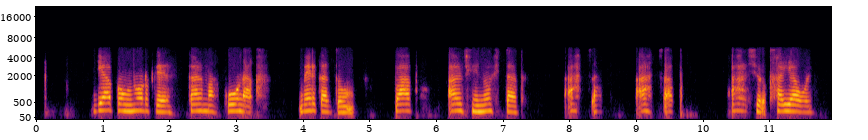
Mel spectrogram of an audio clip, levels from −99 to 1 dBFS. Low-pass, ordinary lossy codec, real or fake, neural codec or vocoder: 5.4 kHz; Opus, 16 kbps; fake; codec, 16 kHz, 8 kbps, FreqCodec, smaller model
